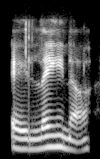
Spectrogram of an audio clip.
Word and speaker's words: Elena: So if you want it to sound like Elena, then maybe stretch it longer so they can hear that it's Elena.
